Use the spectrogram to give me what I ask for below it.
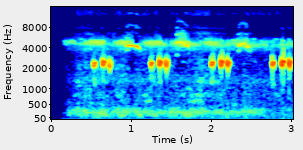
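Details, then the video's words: Female quail (batair) calling, recorded in 2024: bright, clipped triple notes, the groups repeated about every three quarters of a second, over a steady high thin hum. "female quail call maadi batair ki awaz"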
